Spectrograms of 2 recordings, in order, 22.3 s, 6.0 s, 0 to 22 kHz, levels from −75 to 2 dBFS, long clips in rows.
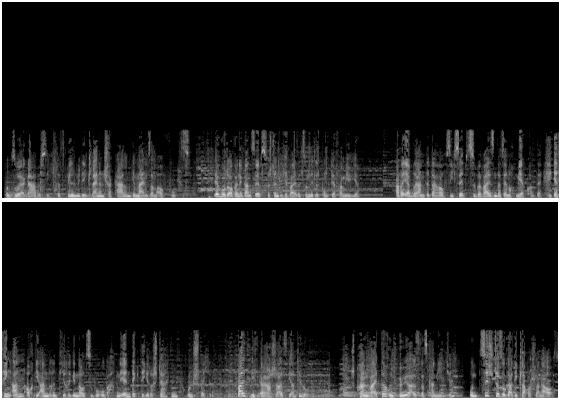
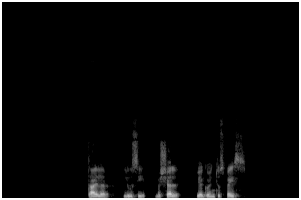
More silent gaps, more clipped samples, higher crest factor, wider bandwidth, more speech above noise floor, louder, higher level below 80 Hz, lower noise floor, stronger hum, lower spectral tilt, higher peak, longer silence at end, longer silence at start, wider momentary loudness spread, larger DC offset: neither; neither; about the same, 18 dB vs 22 dB; second, 8 kHz vs 9 kHz; second, 20 dB vs 65 dB; first, -21 LUFS vs -26 LUFS; first, -52 dBFS vs -68 dBFS; second, -42 dBFS vs -90 dBFS; neither; second, -4.5 dB/octave vs -6 dB/octave; about the same, -4 dBFS vs -6 dBFS; second, 0 s vs 1.15 s; second, 0.05 s vs 1.75 s; about the same, 13 LU vs 14 LU; first, 0.6% vs under 0.1%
